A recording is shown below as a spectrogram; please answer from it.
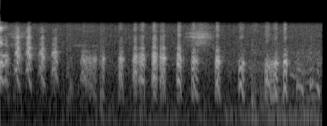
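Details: Enclosed kookaburra at a Deeping St James animal refuge, threatened by someone walking past, gives uneven chuckling bursts of short harsh notes with brief pauses between groups.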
